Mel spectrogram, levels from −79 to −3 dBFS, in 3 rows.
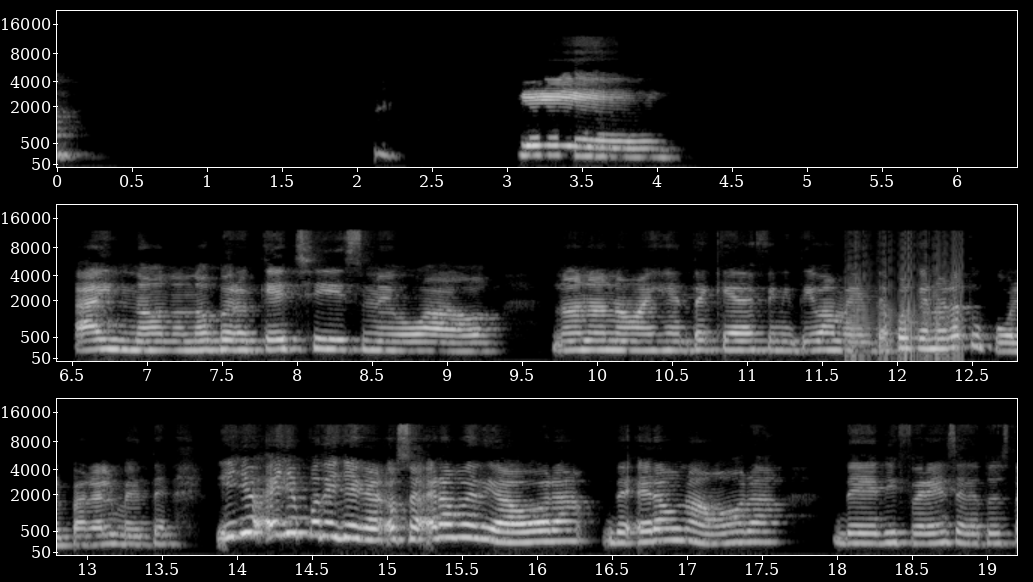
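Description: Buffer tearing at 11.64 to 12.45 s: writer and reader cross each period, splicing in a sliver of audio roughly 40 ms old. The result is a robotic 93.8 Hz buzz over the speech, which fits a 512-sample buffer.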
